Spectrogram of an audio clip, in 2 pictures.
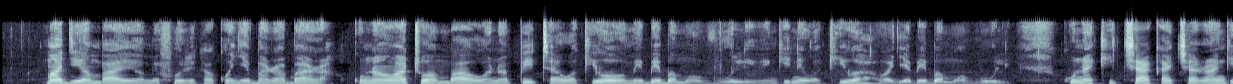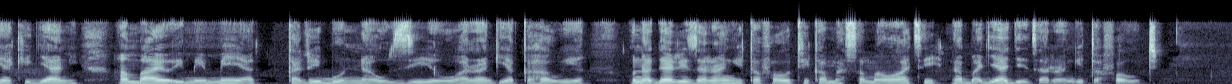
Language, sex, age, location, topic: Swahili, female, 18-24, Mombasa, health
